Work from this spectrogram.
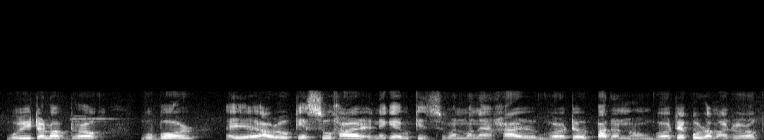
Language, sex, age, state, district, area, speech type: Assamese, female, 45-60, Assam, Charaideo, urban, spontaneous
